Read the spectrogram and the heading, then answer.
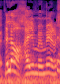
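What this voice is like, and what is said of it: Poor put-on American accent. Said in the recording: “whenever I do an American accent, this is how it turns out.”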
